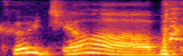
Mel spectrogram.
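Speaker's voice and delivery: high, praising kindergarten-teacher voice. Retelling how she spoke to people, in a kindergarten-teacher voice. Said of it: "she sounded like a like a kindergarten teacher".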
